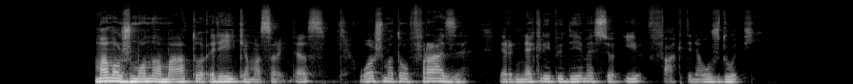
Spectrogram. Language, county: Lithuanian, Tauragė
